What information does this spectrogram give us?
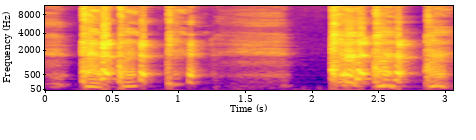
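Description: Someone coughs hard after a drink goes down the wrong way. Several harsh coughs come in two bursts with a short lull between them, loud and raspy, with no talk.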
